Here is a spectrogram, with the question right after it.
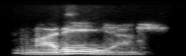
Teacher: Y aunque es una vocal cerrada y una vocal abierta, como la cerrada es tónica, es fuerte, no forma diptongo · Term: hiato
